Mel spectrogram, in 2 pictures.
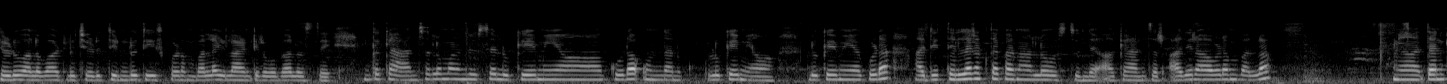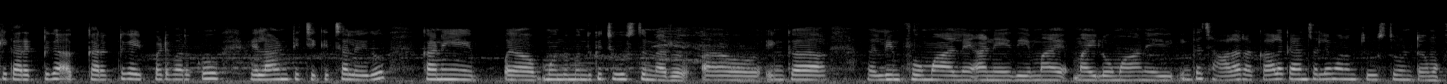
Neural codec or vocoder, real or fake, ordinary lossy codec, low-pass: none; real; none; 7.2 kHz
